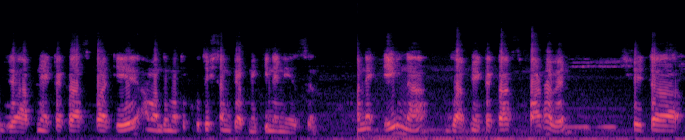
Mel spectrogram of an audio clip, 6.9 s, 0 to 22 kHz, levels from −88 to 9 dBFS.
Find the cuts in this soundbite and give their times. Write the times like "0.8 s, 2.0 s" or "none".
3.6 s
